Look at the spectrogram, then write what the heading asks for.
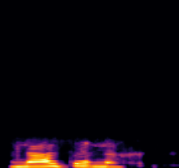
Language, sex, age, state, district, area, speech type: Odia, female, 18-30, Odisha, Rayagada, rural, conversation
